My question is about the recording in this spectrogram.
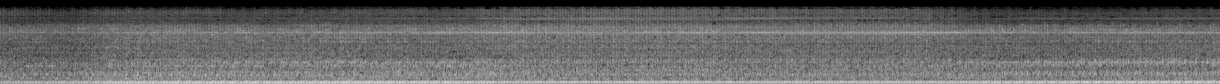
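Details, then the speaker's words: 1957 Ferguson FE35 TVO tractor first start after restoration work, tickover unadjusted: steady thrumming idle with thin constant high whine above; source unconfirmed, typical of air sucked past carburettor flange. "a bit of a whining off something there, I think."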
